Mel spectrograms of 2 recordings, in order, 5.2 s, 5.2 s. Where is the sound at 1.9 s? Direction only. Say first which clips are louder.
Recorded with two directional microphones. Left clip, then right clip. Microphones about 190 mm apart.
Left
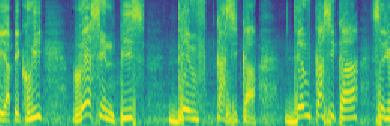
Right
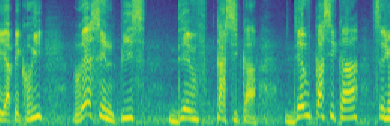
Left 5 dB; 25° left (ahead or behind).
